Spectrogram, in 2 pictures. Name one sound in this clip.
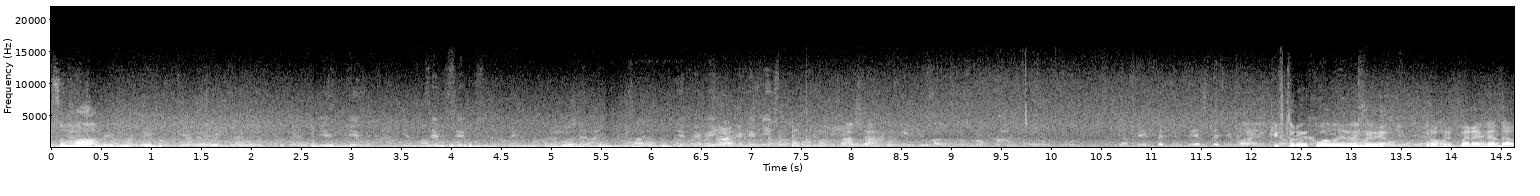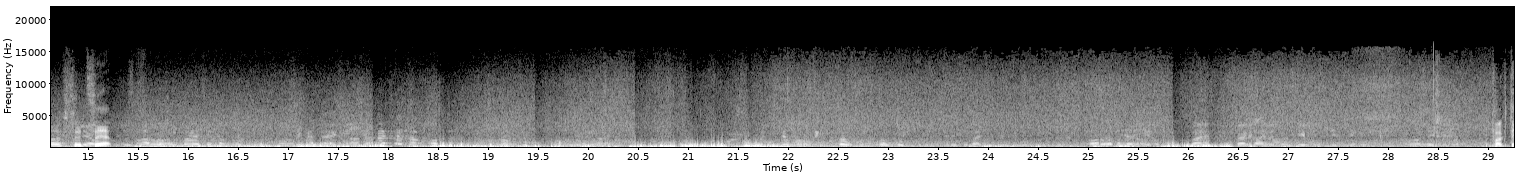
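Men talk and call out across an open outdoor pitch.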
